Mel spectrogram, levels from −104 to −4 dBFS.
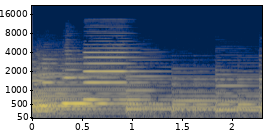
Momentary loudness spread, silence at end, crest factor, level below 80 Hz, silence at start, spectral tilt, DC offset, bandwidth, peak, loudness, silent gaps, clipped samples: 14 LU; 0 s; 14 dB; -64 dBFS; 0 s; -5 dB/octave; under 0.1%; 8.4 kHz; -16 dBFS; -29 LUFS; none; under 0.1%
